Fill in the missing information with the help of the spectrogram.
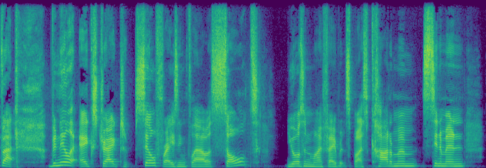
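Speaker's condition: No condition

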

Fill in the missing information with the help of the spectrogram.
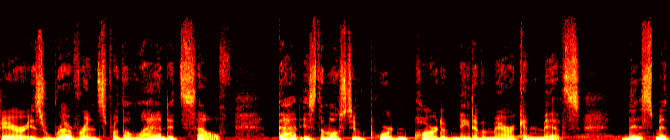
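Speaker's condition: No condition

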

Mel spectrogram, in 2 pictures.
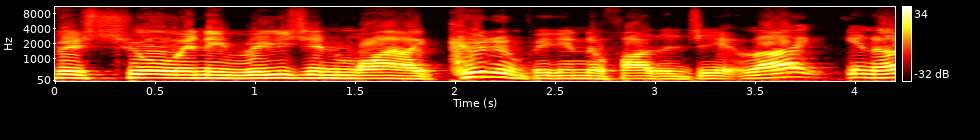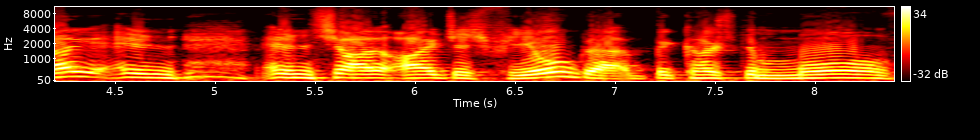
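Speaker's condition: Cerebral palsy; wheelchairs

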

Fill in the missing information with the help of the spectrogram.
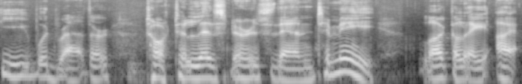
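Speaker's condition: Spasmodic dysphonia; in Portland

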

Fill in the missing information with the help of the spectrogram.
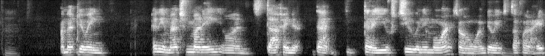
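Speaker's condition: Down syndrome; from birth

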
